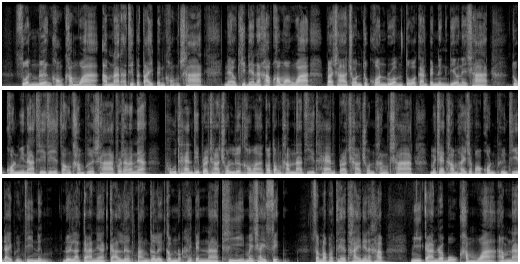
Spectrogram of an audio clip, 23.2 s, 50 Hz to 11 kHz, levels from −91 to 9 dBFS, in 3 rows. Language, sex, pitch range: Thai, male, 110-140 Hz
